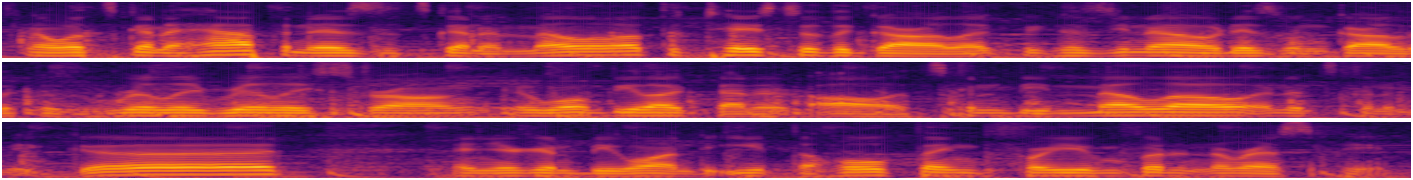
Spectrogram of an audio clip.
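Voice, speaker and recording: A man's voice: on the low side, racing, darkish tone. A man hosting a cooking show on the radio, chatting casually and jokingly as he gives folksy recipe instructions. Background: music under the talk.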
